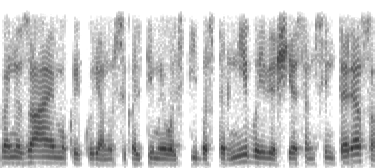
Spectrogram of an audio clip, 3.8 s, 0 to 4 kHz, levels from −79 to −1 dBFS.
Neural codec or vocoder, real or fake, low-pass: none; real; 3.6 kHz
